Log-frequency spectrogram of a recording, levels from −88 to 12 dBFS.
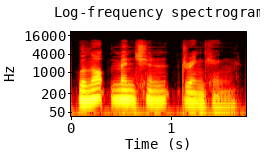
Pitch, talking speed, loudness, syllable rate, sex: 110 Hz, 135 wpm, -17 LUFS, 4.1 syllables/s, male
